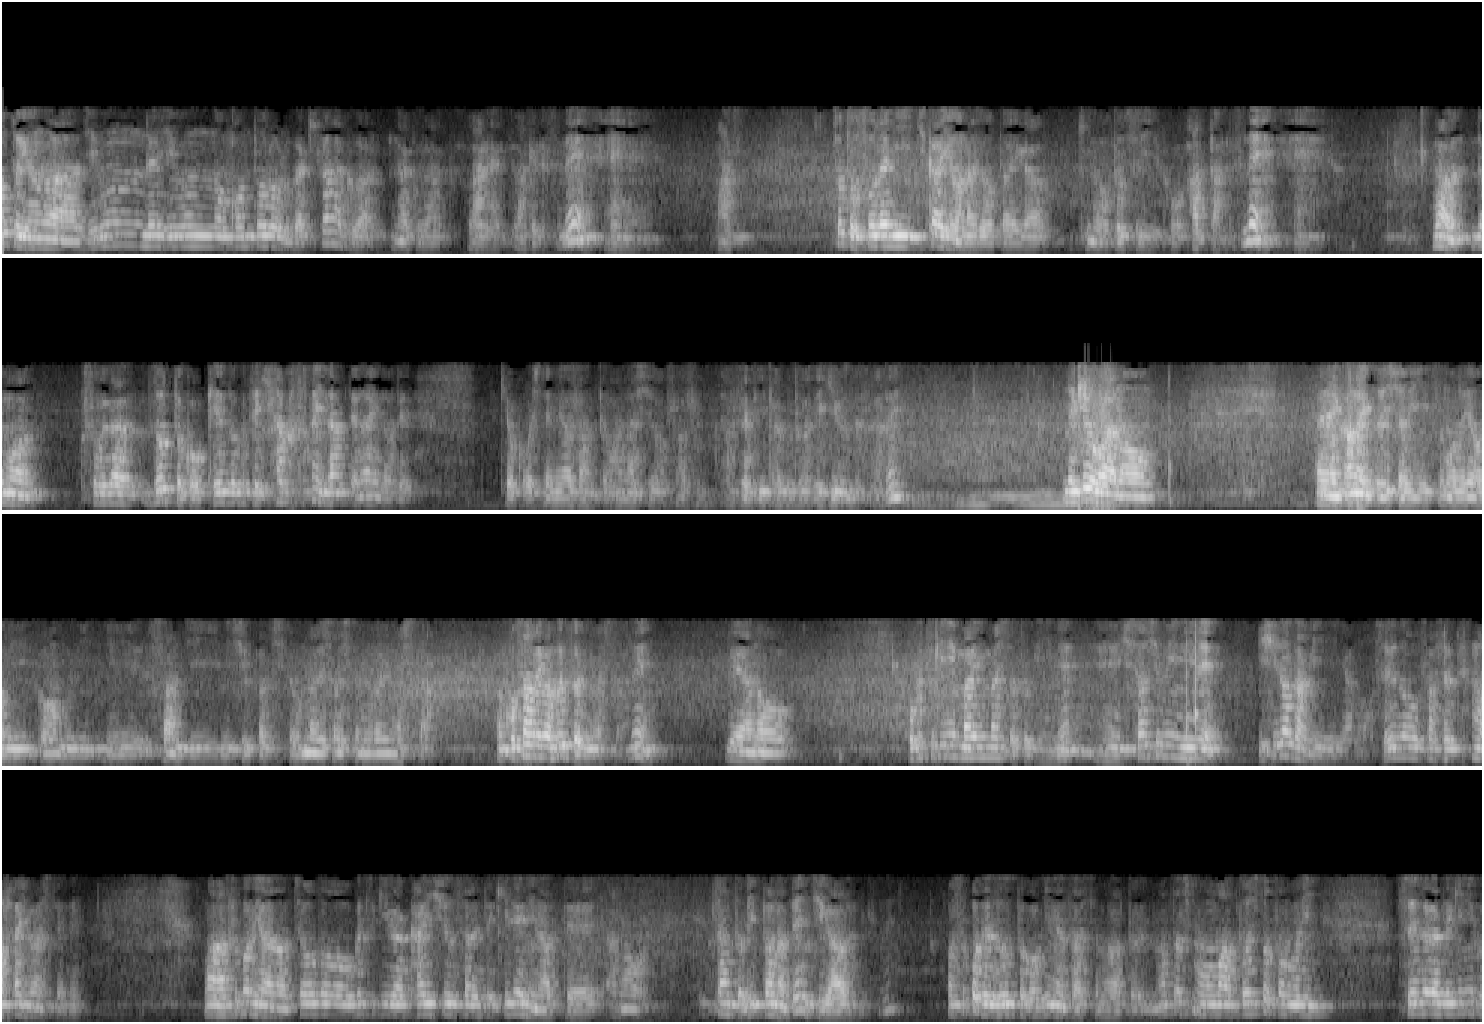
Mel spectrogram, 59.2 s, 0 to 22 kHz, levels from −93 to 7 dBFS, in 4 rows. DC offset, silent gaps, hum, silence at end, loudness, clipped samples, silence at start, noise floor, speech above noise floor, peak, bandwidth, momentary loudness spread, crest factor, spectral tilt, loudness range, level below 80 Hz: under 0.1%; none; none; 0 s; -19 LUFS; under 0.1%; 0 s; -51 dBFS; 32 dB; 0 dBFS; 4 kHz; 20 LU; 20 dB; -10 dB/octave; 13 LU; -58 dBFS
